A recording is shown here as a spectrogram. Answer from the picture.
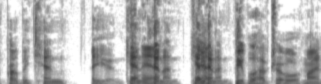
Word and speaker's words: Kenon: me out say pinon Kenan Kenan yeah like Kin Kin yeah probably a.m. and yeah phonetically probably can Kenan people have trouble with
